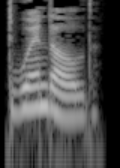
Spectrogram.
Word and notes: dwindled: British English

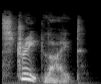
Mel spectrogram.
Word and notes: streetlight: British English

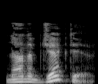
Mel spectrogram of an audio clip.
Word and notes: nonobjective: British English

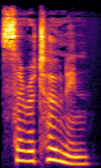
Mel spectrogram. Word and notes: serotonin: British English

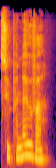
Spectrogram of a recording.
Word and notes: supernova: British English

